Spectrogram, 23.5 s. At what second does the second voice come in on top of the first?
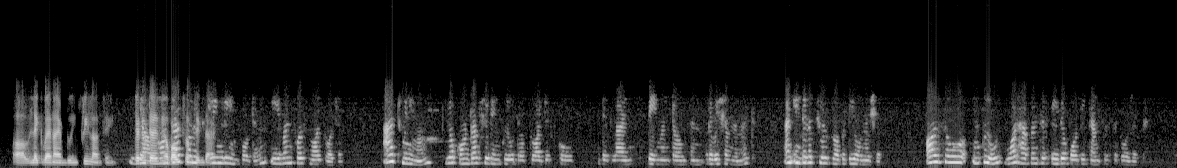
3 s

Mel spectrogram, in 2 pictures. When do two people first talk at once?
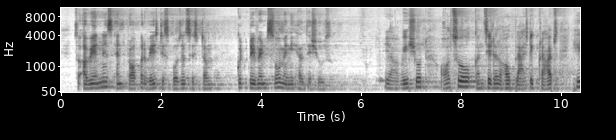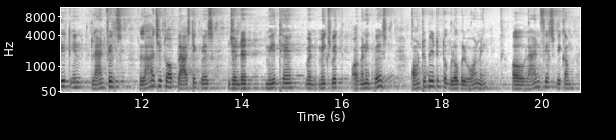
none

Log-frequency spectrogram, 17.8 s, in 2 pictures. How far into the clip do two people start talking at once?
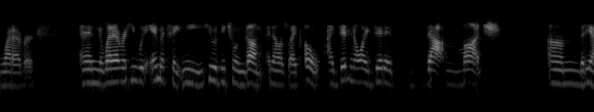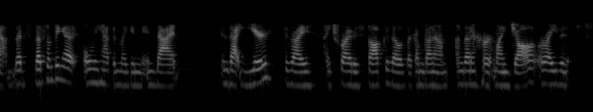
none

